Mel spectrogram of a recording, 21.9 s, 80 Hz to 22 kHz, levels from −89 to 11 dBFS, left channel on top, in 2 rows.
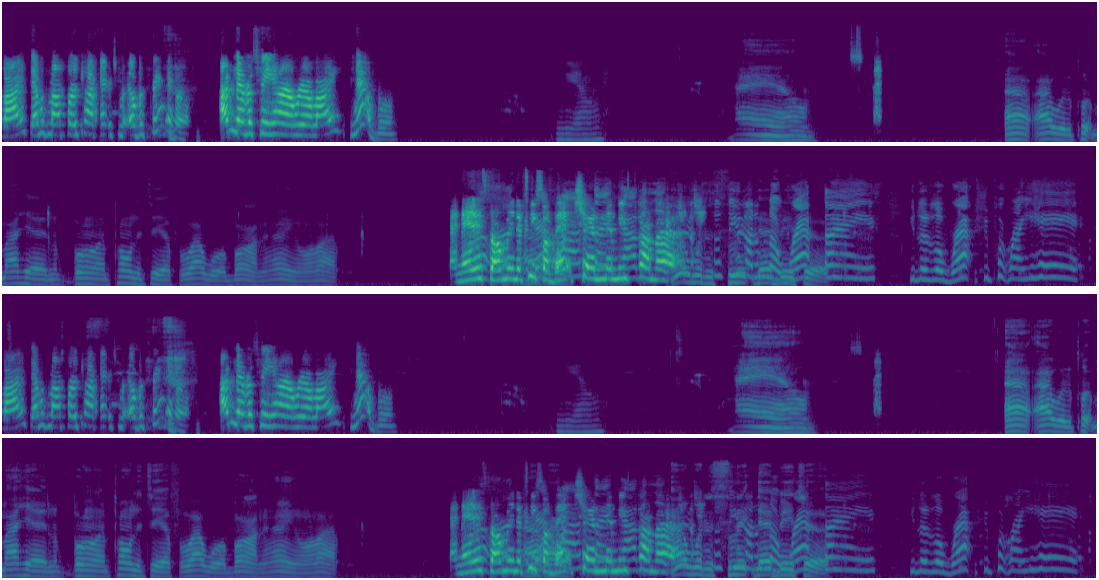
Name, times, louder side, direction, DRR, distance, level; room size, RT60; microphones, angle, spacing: voice 1, 0.0-1.9 2.2-3.9 15.4-17.7, left 7 dB, 60° left, 0.4 m, -24 dB
voice 2, 1.1-2.0 7.3-8.1 10.0-14.3 16.1-16.6 17.6-19.2, right 3 dB, 65° right, 2.8 m, -45 dB
voice 3, 5.5-6.0 15.6-19.7 20.0-21.7, left 5 dB, 80° left, 1.5 m, -42 dB
head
